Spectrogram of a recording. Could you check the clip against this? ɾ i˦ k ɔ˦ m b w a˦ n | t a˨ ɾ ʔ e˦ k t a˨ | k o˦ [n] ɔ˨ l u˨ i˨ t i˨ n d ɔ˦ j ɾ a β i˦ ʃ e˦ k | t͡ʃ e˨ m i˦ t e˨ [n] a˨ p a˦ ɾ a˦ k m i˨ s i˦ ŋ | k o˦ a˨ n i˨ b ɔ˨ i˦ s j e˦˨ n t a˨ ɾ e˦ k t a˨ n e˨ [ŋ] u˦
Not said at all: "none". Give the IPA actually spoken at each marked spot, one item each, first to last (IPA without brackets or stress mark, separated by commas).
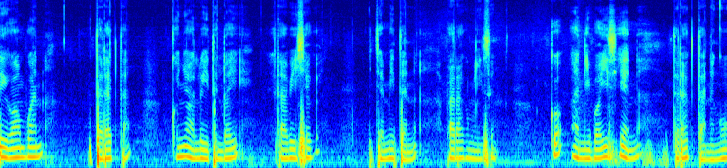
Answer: ɲ, n, ŋ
